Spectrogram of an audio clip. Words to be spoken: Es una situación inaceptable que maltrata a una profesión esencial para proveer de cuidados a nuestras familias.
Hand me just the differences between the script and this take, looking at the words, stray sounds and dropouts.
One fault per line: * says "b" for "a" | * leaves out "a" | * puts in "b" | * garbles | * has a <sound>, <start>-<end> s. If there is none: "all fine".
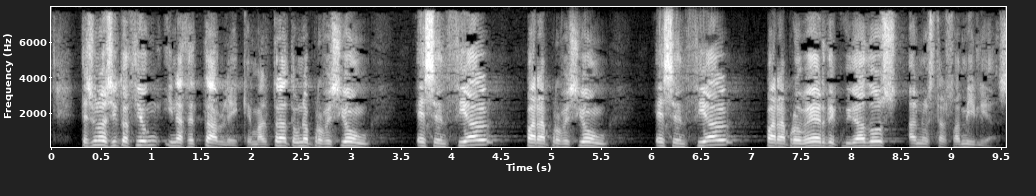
* puts in "profesión esencial para"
